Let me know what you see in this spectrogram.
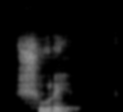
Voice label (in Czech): "Šury", nářečí Po našimu; Křivý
